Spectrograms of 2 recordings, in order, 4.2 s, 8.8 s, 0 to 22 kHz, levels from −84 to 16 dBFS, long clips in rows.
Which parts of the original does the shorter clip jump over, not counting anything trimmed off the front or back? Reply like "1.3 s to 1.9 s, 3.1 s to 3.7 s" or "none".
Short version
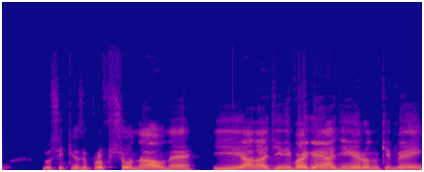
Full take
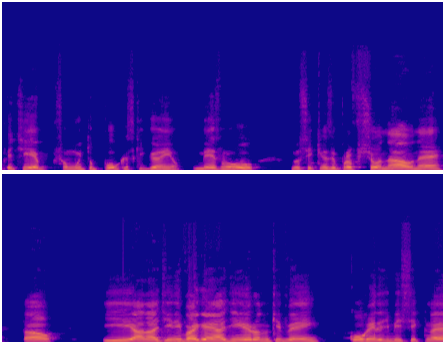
4.5 s to 5.4 s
